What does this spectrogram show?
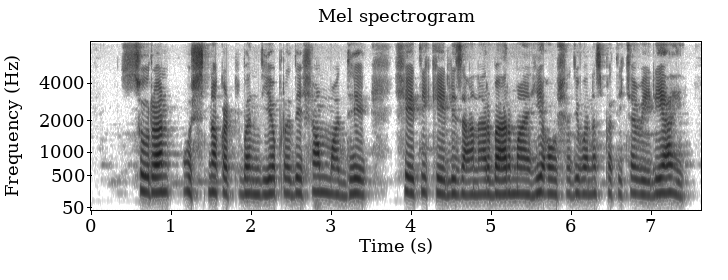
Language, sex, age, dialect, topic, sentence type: Marathi, female, 18-24, Northern Konkan, agriculture, statement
